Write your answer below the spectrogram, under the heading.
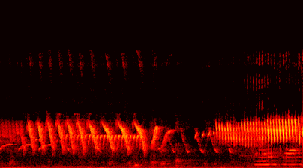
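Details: Canary song used to coax silent canaries into singing: a run of quick falling whistled notes, somewhat muffled by hiss, then a rapid buzzing trill.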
